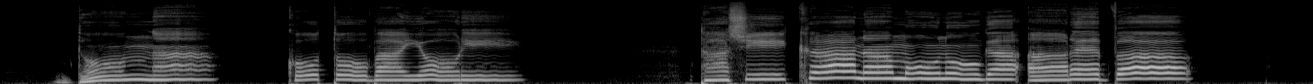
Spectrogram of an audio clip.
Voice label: AudioTechnica AT4040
